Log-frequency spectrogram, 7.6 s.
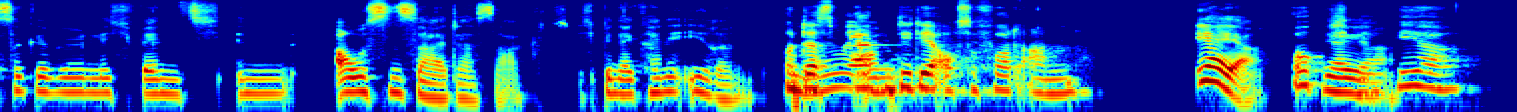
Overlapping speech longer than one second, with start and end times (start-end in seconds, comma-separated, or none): none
